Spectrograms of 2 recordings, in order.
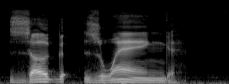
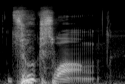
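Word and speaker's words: Zugzwang: well, if it's German, it's ong.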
